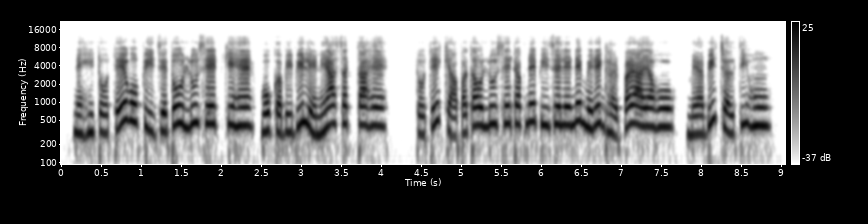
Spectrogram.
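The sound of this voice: This is a squeaky, cartoonish character voice from a woman, pitched extremely high with ordinary pitch variation and very even loudness. She goes at a moderate pace, and the sound is dry and close with no echo.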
